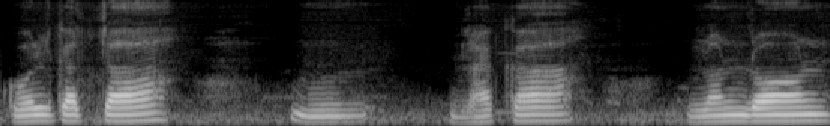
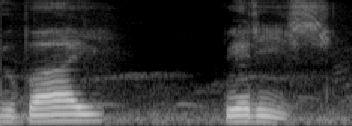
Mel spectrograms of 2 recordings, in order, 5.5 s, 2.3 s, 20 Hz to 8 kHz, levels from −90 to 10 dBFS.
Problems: constant background noise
